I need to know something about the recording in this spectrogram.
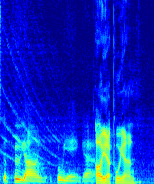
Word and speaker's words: Pooyan: Oh, yeah, Puyan. Puyan is fun.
